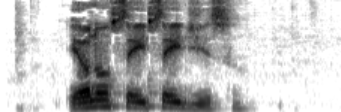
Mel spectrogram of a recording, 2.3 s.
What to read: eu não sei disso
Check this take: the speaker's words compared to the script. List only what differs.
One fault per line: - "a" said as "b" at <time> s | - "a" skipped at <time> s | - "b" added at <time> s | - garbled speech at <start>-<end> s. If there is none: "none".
- "sei" added at 1.0 s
